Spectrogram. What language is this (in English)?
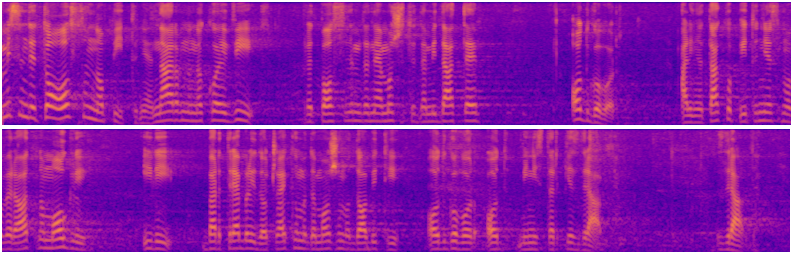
Serbian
